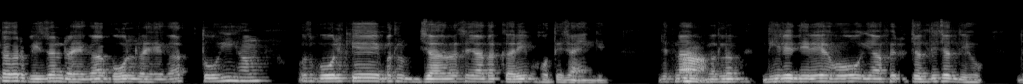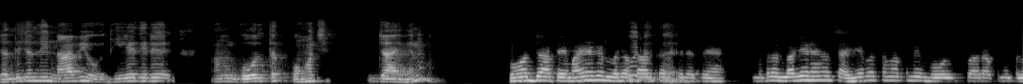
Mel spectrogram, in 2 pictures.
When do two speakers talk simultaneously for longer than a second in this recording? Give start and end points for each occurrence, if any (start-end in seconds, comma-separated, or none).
none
